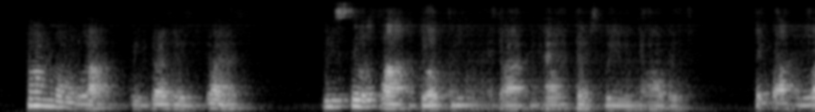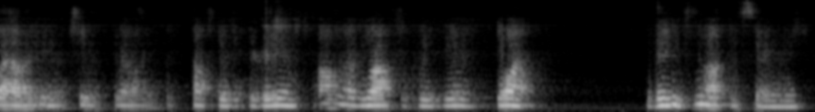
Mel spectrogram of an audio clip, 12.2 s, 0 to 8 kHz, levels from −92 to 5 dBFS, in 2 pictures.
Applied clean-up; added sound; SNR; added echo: neural mask model DeepFilterNet 3.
